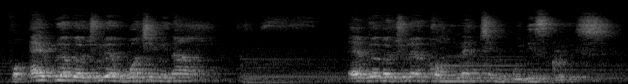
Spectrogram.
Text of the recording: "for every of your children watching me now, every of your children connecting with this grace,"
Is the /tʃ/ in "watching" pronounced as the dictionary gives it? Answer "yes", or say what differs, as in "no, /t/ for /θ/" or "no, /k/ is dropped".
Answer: yes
